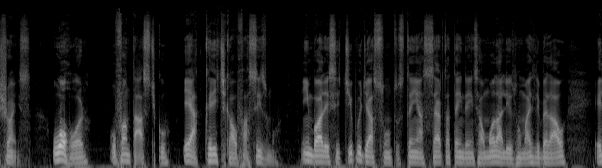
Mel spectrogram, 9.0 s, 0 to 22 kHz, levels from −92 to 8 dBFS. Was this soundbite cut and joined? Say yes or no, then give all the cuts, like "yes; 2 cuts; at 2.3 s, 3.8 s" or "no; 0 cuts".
yes; 1 cut; at 4.5 s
